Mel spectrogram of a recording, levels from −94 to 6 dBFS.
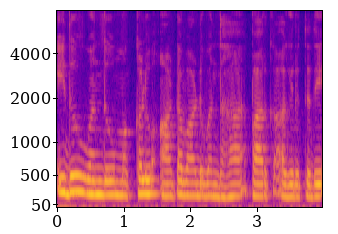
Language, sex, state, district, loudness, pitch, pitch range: Kannada, female, Karnataka, Chamarajanagar, -15 LUFS, 195 Hz, 185-215 Hz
